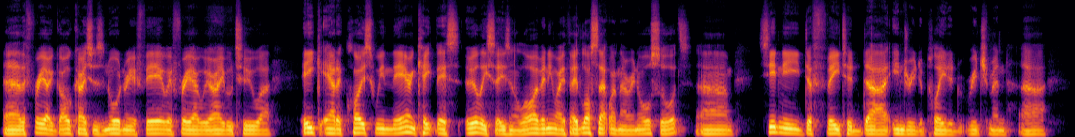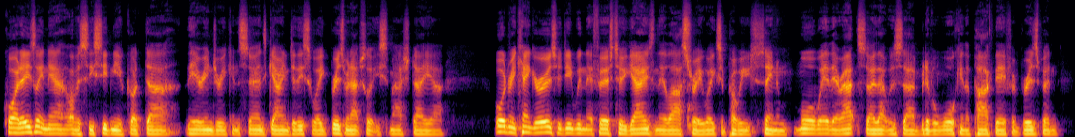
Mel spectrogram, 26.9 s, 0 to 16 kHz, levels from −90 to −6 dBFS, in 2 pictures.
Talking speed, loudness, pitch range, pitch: 225 wpm, -16 LUFS, 100-110 Hz, 105 Hz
